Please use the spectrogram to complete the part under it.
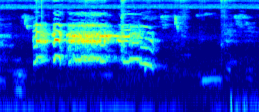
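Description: A rooster on a street in the Philippines lets out one loud, close crow lasting over a second, followed by a few faint clucks.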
